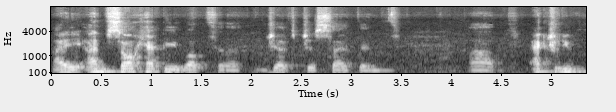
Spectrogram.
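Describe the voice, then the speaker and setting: A man's voice: medium pitch, slow pace, low-quality recording. Man from Bulgaria, earnest panelist, faint noise under the line. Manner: earnest, apologetic, hesitant. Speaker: panel participant. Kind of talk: discussion on a web forum call.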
